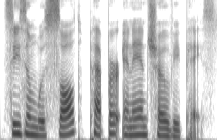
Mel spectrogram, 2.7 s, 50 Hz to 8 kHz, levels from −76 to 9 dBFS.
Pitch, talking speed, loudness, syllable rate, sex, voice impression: 175 Hz, 155 wpm, -18 LUFS, 4.8 syllables/s, female, feminine, adult-like, tensed, slightly dark, clear, intellectual, calm, reassuring, slightly kind, slightly modest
